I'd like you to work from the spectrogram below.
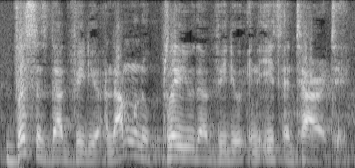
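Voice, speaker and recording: Male talk show host, hesitant, plenty of ums, mid pitch. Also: fast talker, darkish tone, slight background noise. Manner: hesitant, many filler sounds.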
